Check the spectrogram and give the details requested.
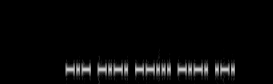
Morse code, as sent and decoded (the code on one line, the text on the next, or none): -.- -.-. --... -.-. .-.
KC7CR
